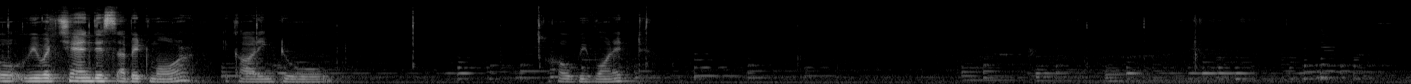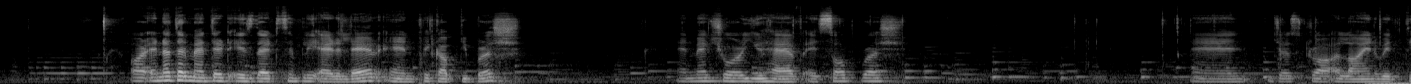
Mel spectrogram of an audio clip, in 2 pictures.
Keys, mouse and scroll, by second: 16.6 click, 18.5-20.5 typing, 21.3 click, 23.3-25.2 typing, 25.8 click, 26.9 ctrl+z, 27.3 x, 27.8 click.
